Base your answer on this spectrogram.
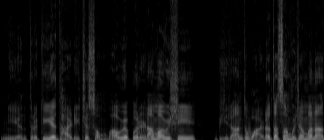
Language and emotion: Goan Konkani, fearful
